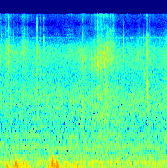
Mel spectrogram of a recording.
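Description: Footsteps squelch on wet mud.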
